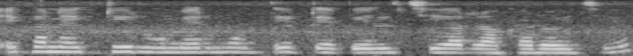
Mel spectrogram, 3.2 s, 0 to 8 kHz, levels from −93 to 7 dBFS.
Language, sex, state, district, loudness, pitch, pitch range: Bengali, female, West Bengal, Jalpaiguri, -15 LUFS, 225 Hz, 210-240 Hz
